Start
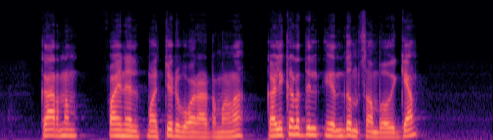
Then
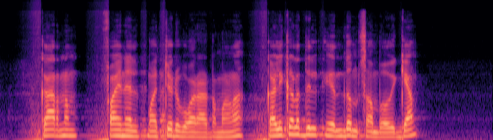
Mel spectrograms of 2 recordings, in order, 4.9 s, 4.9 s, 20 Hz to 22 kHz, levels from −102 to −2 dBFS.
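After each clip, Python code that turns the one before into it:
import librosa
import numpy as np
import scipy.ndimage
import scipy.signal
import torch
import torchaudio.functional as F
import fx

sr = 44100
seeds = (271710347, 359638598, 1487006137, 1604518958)

y = fx.pre_swell(x, sr, db_per_s=130.0)
y = F.gain(torch.from_numpy(y), 4.0).numpy()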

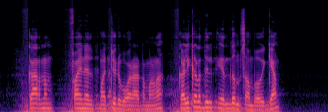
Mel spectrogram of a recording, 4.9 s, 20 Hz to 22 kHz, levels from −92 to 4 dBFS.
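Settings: y = fx.octave_divider(x, sr, octaves=2, level_db=-2.0)
y = F.gain(torch.from_numpy(y), -7.0).numpy()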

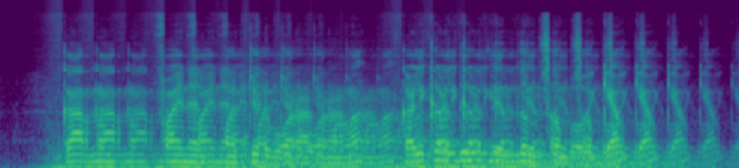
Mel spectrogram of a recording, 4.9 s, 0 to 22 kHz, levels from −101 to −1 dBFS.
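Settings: y = fx.echo_feedback(x, sr, ms=213, feedback_pct=51, wet_db=-4)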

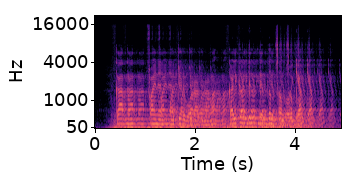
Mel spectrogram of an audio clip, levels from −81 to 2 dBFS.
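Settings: y = fx.echo_feedback(x, sr, ms=72, feedback_pct=55, wet_db=-13.0)
y = F.gain(torch.from_numpy(y), 4.5).numpy()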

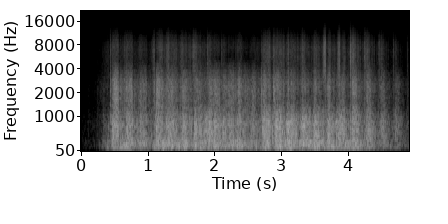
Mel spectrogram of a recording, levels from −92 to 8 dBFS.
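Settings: y = fx.noise_vocoder(x, sr, seeds[0], bands=4)
y = F.gain(torch.from_numpy(y), -7.5).numpy()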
